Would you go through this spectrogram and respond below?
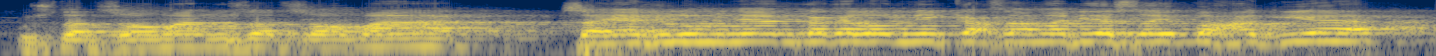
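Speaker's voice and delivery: high-pitched complaining wife. Retold or imitated. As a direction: plead to the preacher as a regretful wife. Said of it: "Pengakuan seorang istri".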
